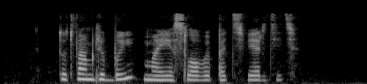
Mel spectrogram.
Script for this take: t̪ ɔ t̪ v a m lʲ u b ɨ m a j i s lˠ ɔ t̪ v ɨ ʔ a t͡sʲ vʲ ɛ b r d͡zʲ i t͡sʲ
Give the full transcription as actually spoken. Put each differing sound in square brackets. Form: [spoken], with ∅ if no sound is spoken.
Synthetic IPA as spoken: t̪ [u] t̪ v a m lʲ u b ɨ m a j [ɛ] s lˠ ɔ [∅] v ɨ [p] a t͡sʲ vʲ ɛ [∅] r d͡zʲ i t͡sʲ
